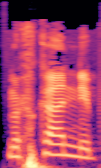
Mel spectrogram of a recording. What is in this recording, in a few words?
"muhkannib", Archi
